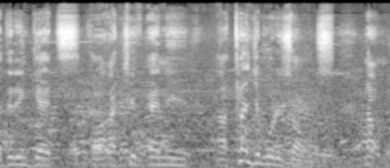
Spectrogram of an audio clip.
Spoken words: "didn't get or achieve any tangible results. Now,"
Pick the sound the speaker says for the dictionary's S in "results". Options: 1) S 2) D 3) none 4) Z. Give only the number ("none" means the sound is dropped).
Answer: 1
